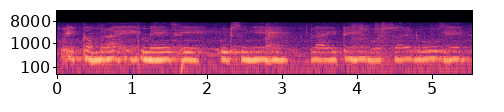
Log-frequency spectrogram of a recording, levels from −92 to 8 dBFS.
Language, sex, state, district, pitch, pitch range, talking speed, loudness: Hindi, female, Uttarakhand, Tehri Garhwal, 215 Hz, 210-220 Hz, 150 wpm, -14 LUFS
